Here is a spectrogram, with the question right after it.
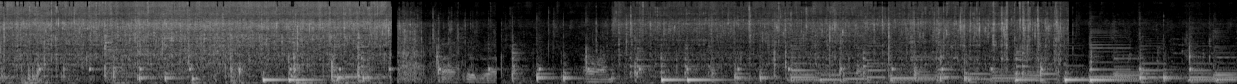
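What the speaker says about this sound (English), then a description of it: "just browning off the onion" Onion browns in a pan for a chicken stir fry, a continuous loud crackling sizzle with repeated clatters and scrapes of stirring throughout, and faint running water or background noise at moments.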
